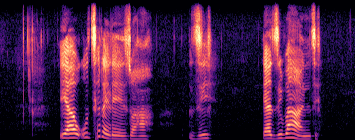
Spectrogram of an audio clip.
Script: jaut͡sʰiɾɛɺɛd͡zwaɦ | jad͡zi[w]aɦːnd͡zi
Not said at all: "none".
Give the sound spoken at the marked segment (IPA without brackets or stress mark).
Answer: β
